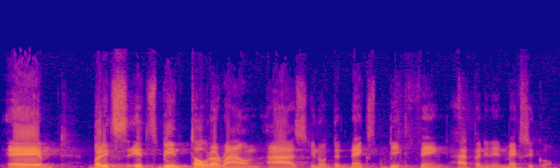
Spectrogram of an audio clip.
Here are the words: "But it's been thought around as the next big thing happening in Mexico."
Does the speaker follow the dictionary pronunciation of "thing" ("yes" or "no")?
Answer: yes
